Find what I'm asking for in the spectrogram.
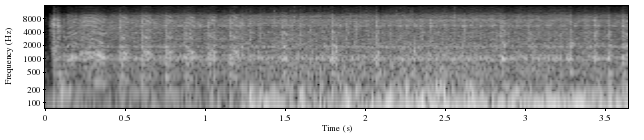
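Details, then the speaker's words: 2002 Kia Sportage that had sat a long time with the top off, cranked with a new battery and brake cleaner: loud, steady cranking with a few weak catches that never pick up. It has spark but the fuel pump won't kick on. Crank, no start. "Well, she's trying to fire, so that means she has spark. Uh, we can't get the fuel pump to kick on."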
